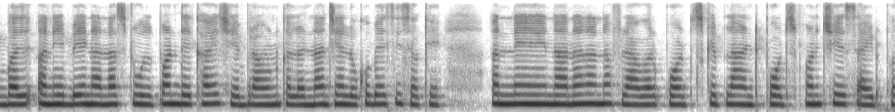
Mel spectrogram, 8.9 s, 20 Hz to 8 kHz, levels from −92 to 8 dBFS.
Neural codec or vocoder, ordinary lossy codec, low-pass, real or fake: codec, 16 kHz, 2 kbps, FunCodec, trained on Chinese and English, 25 frames a second; none; 7.2 kHz; fake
